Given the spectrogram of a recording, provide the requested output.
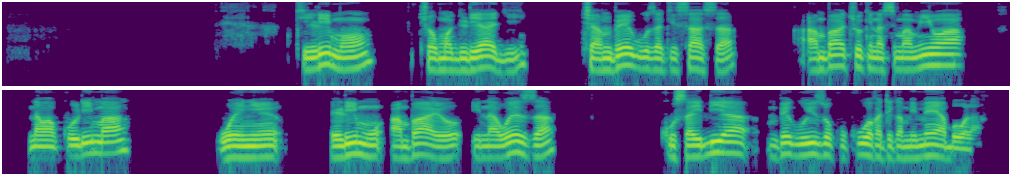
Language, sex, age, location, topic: Swahili, male, 18-24, Dar es Salaam, agriculture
